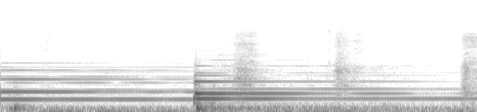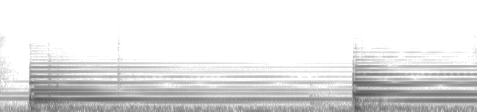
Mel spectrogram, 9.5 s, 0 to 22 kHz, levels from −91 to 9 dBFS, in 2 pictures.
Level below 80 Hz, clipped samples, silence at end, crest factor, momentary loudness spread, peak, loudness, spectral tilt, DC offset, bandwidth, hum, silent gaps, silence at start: -52 dBFS; under 0.1%; 0 s; 22 dB; 21 LU; -16 dBFS; -36 LUFS; -9 dB/octave; under 0.1%; 7.4 kHz; none; none; 0 s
